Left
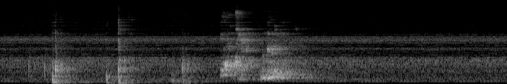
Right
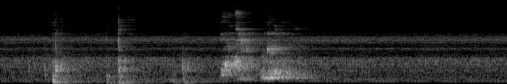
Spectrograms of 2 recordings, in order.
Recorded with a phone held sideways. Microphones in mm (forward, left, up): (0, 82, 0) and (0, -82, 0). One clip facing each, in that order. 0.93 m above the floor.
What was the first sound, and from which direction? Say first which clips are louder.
Footsteps: left 1 dB; 25° left (ahead or behind).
